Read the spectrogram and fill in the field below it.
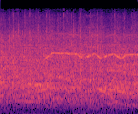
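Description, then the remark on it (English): A large basketball crowd roars steadily and loudly for a couple of seconds, upset over a foul call during a game, a dense wash of voices and noise without pause, with no clear individual words standing out. “And now the Blackman crowd upset.”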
